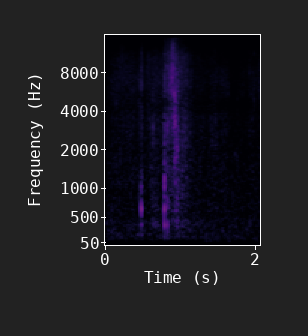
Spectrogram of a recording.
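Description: A disc golfer's shoes scuff on a concrete tee pad during a throw.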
